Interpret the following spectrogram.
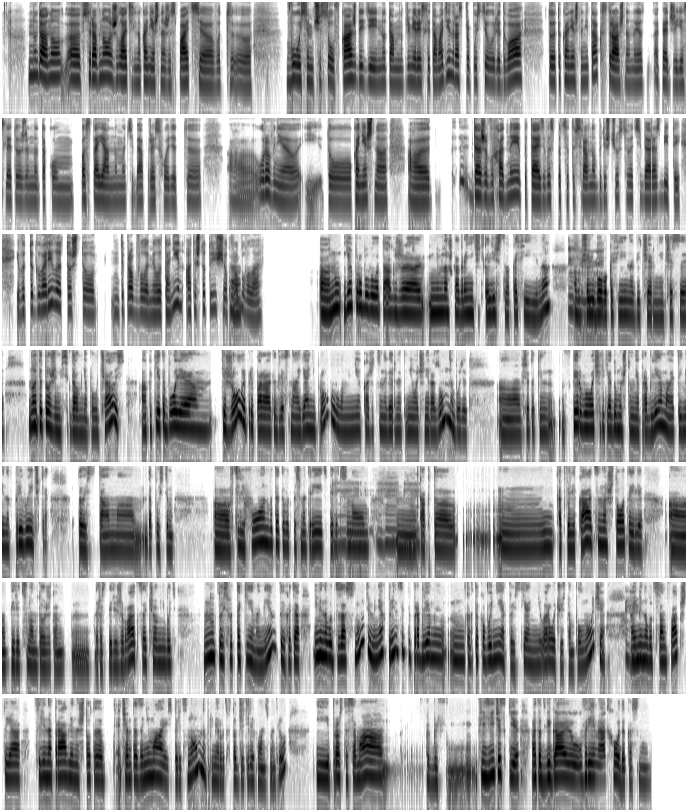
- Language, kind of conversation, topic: Russian, advice, Почему у меня нерегулярный сон: я ложусь в разное время и мало сплю?
- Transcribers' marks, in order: tapping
